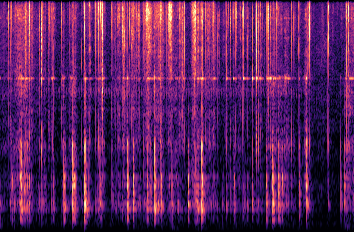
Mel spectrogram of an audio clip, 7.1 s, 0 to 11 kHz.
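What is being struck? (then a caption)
Small ribbed ceramic cup. Long nails tap quickly on a small, hollow, yellow ribbed ceramic paint cup lying on its side with its labeled base showing. The result is a fast, uneven patter of light, dry clicks with a hollow mid-pitched knock around 400 Hz. Each tap dies away almost at once.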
